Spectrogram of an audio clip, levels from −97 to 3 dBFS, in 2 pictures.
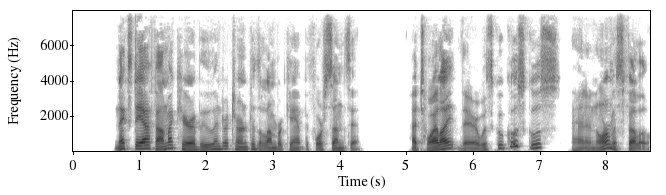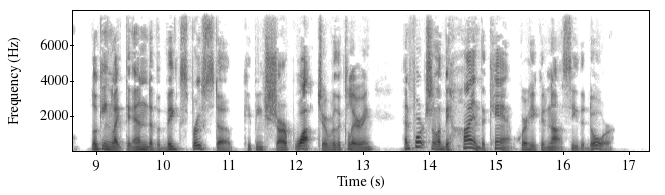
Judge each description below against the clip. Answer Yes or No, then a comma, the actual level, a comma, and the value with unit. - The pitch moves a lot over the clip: Yes, wide, 6.0 semitones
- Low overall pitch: Yes, low, 120 Hz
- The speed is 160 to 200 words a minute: Yes, average, 170 wpm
